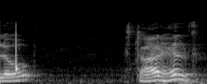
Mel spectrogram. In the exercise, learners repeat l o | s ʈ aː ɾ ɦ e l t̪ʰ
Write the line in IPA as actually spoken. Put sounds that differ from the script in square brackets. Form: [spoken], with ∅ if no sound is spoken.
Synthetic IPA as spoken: l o | s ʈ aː ɾ ɦ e l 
